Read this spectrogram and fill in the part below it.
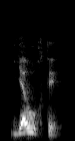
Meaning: to speak or sing poorly in a foreign language, usually English, using misheard words
- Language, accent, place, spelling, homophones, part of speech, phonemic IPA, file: French, France, Lyon, yaourter, yaourtai / yaourté / yaourtée / yaourtées / yaourtés / yaourtez, verb, /ja.uʁ.te/, LL-Q150 (fra)-yaourter.wav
